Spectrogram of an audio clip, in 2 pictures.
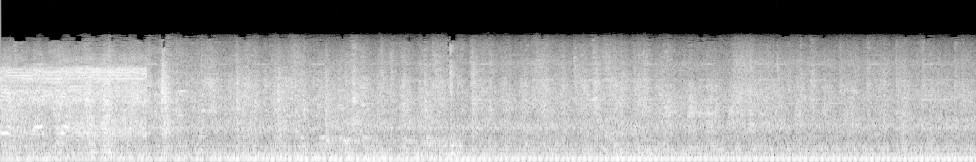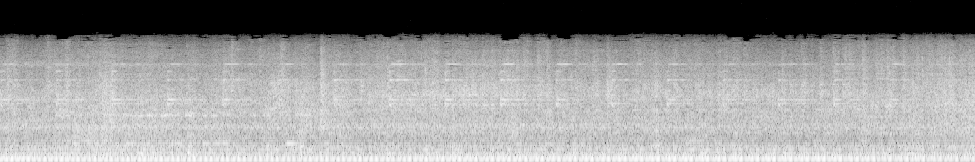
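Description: A freight train rumbles steadily past on the tracks in Plant City, Florida, with continuous rattling and clacking of wagons, loud and close, and faint voices underneath.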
